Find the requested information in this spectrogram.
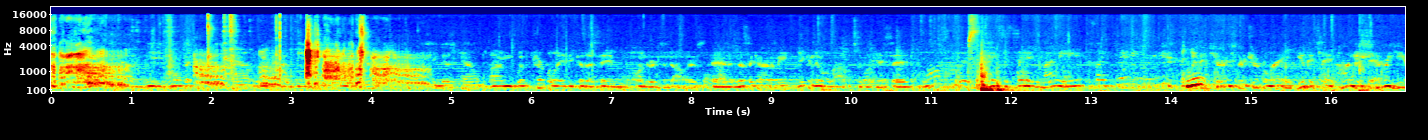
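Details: Playful low growls from 6.5-week-old long coat Chihuahua puppies, steady rumbling with brief whines between. Sharp thumps and clicks come around the third and twelfth seconds, and faint voices sit in the background.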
